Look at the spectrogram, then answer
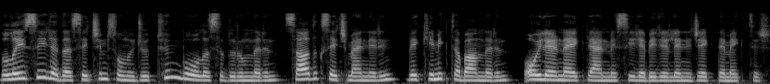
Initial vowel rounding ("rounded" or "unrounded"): rounded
